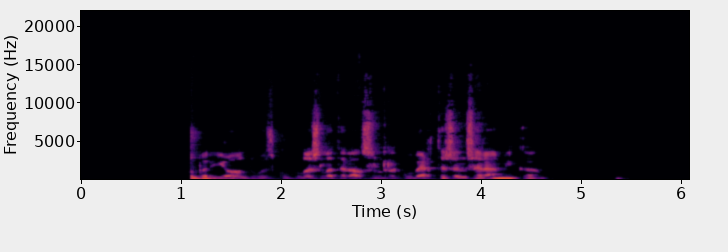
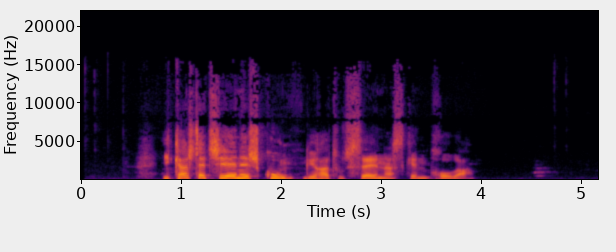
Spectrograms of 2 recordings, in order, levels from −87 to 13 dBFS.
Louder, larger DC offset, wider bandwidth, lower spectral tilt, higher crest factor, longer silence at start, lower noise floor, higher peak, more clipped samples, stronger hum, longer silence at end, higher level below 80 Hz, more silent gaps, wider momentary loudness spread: second, -35 LUFS vs -17 LUFS; neither; second, 13 kHz vs 16 kHz; about the same, -3.5 dB/octave vs -4 dB/octave; about the same, 22 dB vs 18 dB; first, 1.1 s vs 0.6 s; first, under -90 dBFS vs -71 dBFS; second, -16 dBFS vs -2 dBFS; neither; neither; second, 0.7 s vs 1.25 s; second, -80 dBFS vs -58 dBFS; neither; about the same, 14 LU vs 14 LU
